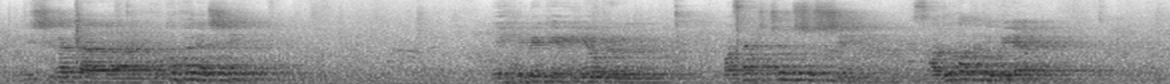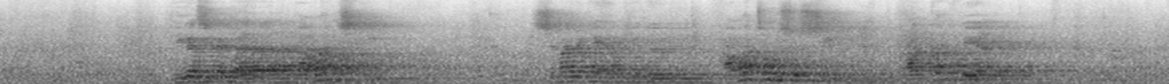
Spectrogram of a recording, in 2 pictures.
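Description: A man calls out in long, drawn-out chants that echo through a large hall.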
